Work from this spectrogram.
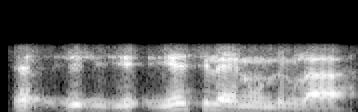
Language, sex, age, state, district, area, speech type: Tamil, male, 30-45, Tamil Nadu, Thanjavur, rural, conversation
